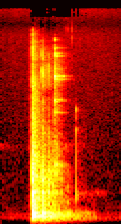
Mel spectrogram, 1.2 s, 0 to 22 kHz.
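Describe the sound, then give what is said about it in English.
A die rolled during a dice game lands on a table with one solid thunk, followed by a short, fading rattle lasting under a second before silence; it comes up six, the fourth six in a row. No voices. “It was spinning like a top for easily 5 seconds.”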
